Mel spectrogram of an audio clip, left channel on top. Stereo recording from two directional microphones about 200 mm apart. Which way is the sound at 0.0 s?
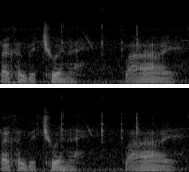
Centre (ahead or behind).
